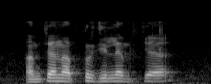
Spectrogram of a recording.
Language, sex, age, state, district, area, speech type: Marathi, male, 60+, Maharashtra, Nagpur, urban, spontaneous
